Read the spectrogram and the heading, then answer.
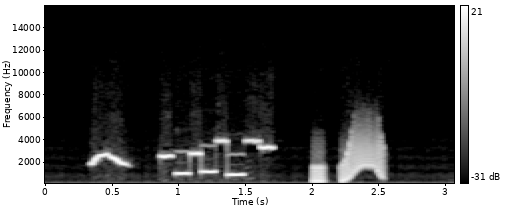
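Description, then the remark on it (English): R2-D2, the Star Wars droid, beeping as the page-turn cue of a Star Wars read-along story: a rising-falling whistle, a quick run of warbling beeps hopping between high and low pitches, then two brighter swooping squeals. Loud, with no talking. “You will know it is time to turn the page when you hear R2D2 beep, like this.”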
